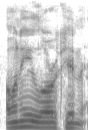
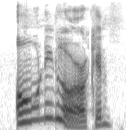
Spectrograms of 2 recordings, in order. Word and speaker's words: Oney Lorcan: This was Kyle O'Reilly and Roderick Strong taking on Oney Lorcan and Danny Burch. Oh, I'm sorry, I said the name wrong. Oney Lorcan.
